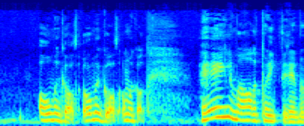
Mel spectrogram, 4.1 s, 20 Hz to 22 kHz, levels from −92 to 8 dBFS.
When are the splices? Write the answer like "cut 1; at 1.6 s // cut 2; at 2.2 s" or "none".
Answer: none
